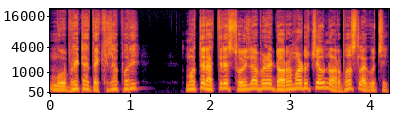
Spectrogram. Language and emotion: Odia, fearful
